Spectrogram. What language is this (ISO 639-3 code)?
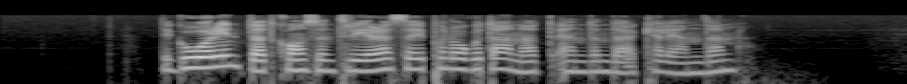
swe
